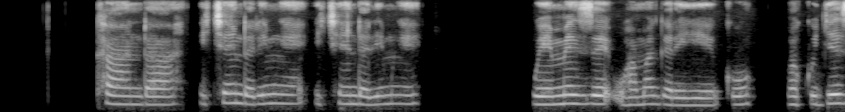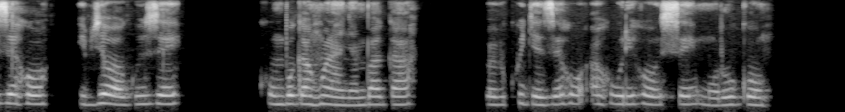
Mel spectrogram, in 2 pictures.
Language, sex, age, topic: Kinyarwanda, female, 18-24, finance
